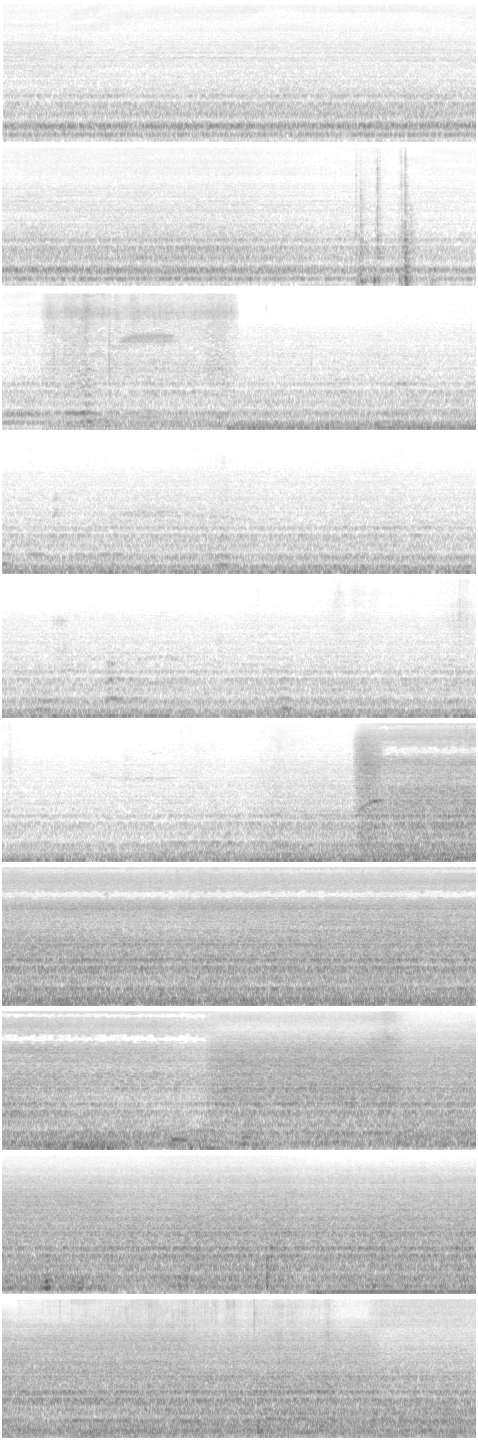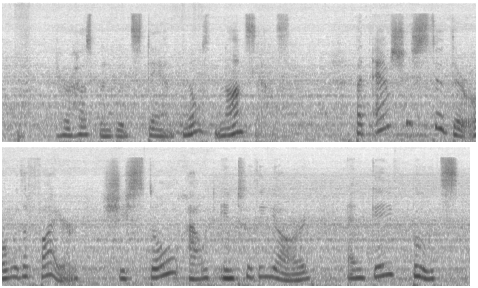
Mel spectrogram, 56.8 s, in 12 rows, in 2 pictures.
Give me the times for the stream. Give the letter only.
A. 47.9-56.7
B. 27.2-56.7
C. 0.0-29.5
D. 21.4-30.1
B.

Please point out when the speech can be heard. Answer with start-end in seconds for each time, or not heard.
47.9-56.7.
